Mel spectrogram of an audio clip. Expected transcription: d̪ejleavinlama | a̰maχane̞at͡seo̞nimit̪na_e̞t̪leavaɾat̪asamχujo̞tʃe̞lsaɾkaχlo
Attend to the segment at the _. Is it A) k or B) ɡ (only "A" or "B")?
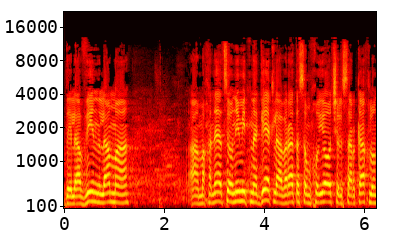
B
